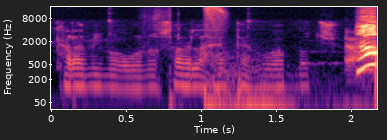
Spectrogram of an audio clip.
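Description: A sharp slashing sound effect swooshes.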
